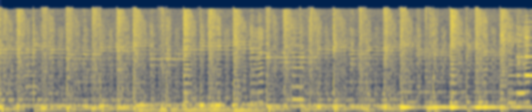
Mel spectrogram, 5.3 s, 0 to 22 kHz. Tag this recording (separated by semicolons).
180; stupid; loop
